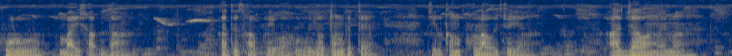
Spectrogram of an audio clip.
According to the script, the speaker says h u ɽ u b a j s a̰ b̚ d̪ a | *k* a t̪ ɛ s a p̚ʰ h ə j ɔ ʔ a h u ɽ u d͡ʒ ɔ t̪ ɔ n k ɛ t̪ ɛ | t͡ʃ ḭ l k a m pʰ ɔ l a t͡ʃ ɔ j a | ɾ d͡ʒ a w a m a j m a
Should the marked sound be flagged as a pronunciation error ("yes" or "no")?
no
